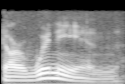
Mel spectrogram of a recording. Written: Darwinian

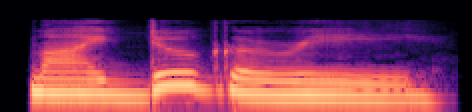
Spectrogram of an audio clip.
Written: Maiduguri

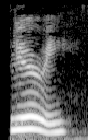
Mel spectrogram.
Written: Lurie

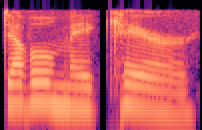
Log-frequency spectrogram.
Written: devil-may-care

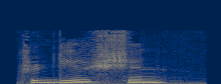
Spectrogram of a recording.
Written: traducian

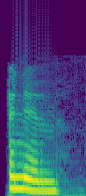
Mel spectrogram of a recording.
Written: onym

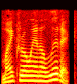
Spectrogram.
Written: microanalytic

